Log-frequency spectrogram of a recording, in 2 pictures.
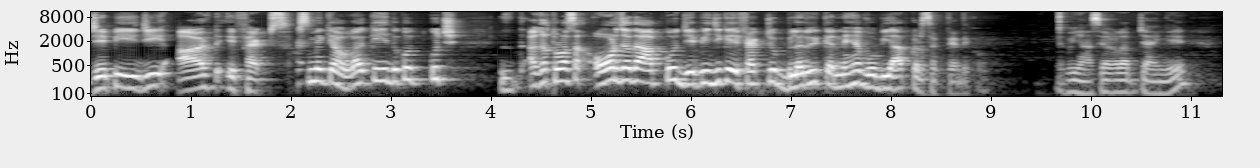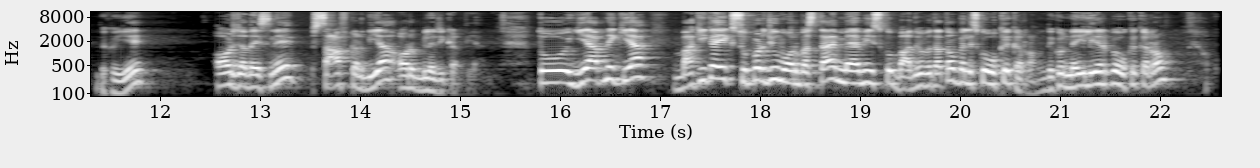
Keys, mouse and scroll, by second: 18.7-19.1 scroll down 1.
